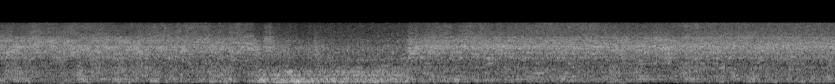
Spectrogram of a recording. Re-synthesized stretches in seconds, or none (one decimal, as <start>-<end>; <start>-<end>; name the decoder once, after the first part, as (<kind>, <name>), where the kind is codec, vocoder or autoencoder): 0.0-1.4 (codec, SNAC); 6.1-7.0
